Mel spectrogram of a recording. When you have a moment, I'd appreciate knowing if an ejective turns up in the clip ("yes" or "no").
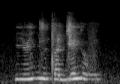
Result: no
